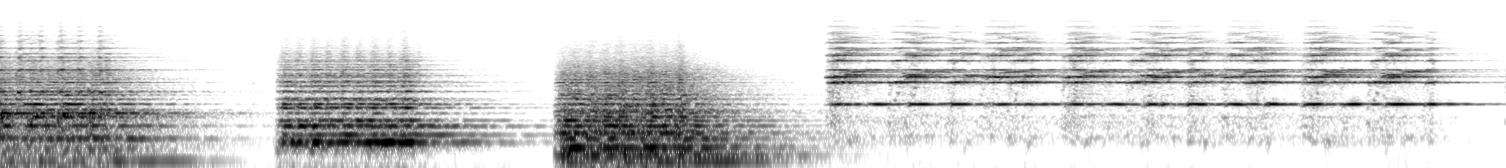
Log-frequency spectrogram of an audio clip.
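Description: Spitfire Symphonic Motions orchestral sample library plays alone: three separate swelling chord phrases, each fading out, then a brighter, denser texture of rapid repeated notes sustains to the end.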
